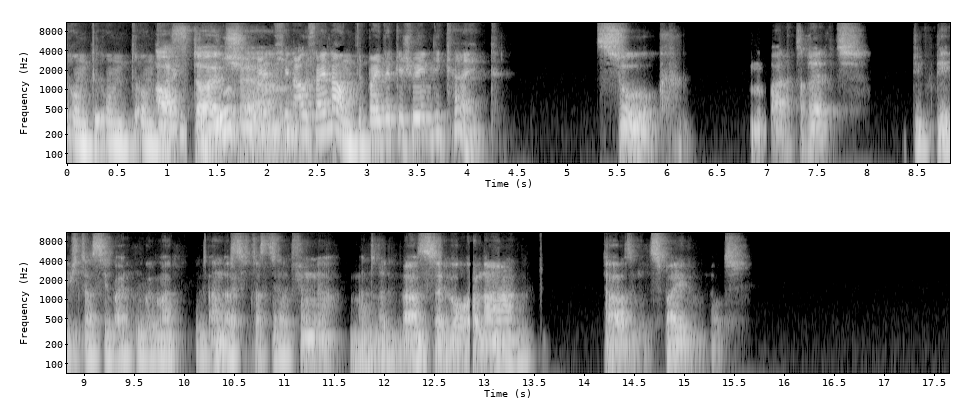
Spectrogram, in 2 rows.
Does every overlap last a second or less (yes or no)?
no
